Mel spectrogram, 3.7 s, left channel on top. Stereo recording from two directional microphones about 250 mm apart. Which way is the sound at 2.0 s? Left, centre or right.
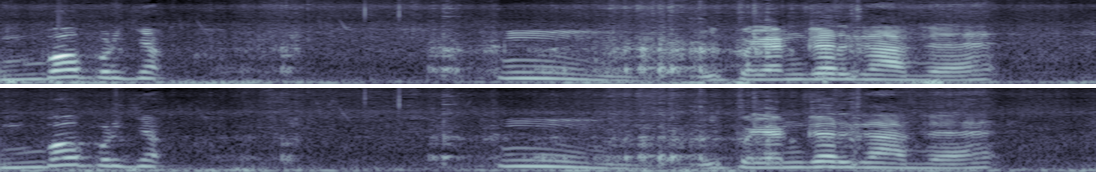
Centre.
